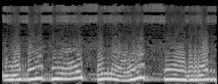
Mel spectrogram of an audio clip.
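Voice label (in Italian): "lo dici", Italian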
